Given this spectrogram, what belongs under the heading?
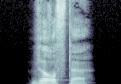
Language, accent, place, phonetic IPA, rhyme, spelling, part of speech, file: German, Germany, Berlin, [ˈvɪʁstə], -ɪʁstə, wirrste, adjective, De-wirrste.ogg
- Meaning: inflection of wirr: 1. strong/mixed nominative/accusative feminine singular superlative degree 2. strong nominative/accusative plural superlative degree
